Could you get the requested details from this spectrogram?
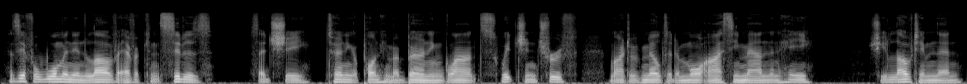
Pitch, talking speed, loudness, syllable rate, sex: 105 Hz, 200 wpm, -18 LUFS, 5.2 syllables/s, male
